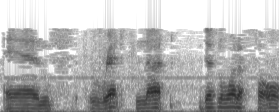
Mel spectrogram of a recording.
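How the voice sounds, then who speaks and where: A man's voice against noticeable background noise. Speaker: amateur esports caster. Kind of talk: esports play-by-play commentary. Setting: home microphone recording.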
